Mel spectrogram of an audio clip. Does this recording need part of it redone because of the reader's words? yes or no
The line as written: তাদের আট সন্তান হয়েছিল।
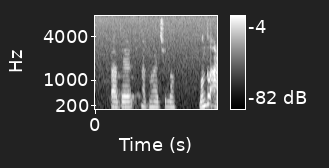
yes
